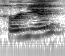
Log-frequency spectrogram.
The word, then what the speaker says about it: Courneya: own family and it's in Ontario we pronounce it kernier I spell it c-o-u-r-n-e-y-a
